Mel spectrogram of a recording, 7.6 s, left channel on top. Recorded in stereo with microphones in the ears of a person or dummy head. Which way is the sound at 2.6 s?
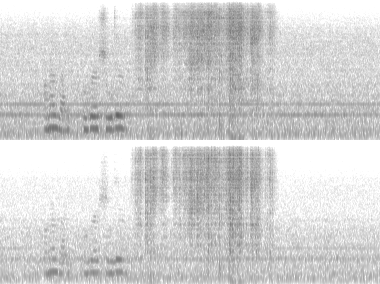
30° right (ahead or behind).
